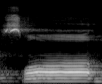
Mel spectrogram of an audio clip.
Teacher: صاد کے اوپر کھڑا زبر ہے، ایک الف دال میں کھینچیں گے، موٹا بھی کریں گے ، صا، دال کو نرم سے ادا کریں گے، قاف کو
